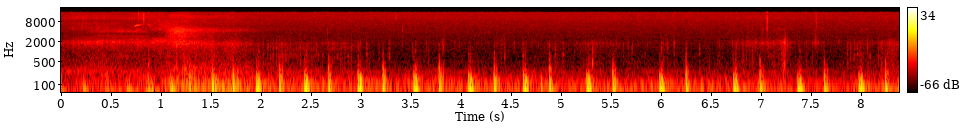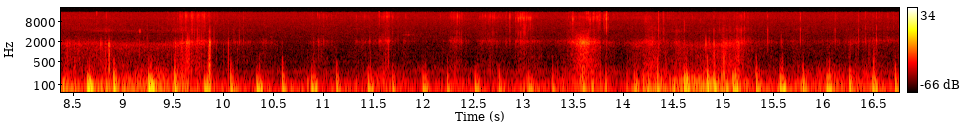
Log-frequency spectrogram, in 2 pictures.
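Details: Person recording their own heartbeat while blushing: steady, regular, low thumps at roughly 75 beats a minute with faint background hum; a heartbeat.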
